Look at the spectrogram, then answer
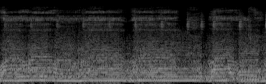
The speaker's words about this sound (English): this, this melody came to mind and I started recording. It was like, it was like, and then I, I put the distortion pedal on and I made it sound like this.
